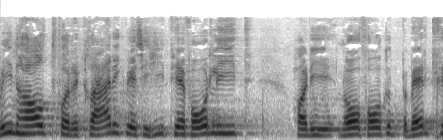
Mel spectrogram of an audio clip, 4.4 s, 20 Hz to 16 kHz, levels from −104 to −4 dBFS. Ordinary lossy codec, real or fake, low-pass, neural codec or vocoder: MP3, 48 kbps; real; 9.9 kHz; none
